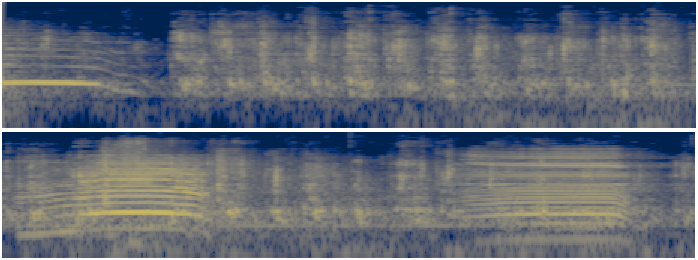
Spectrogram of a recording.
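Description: Eight Friesian cows in a drawing room moo in three loud, drawn-out, low bellows, one at the start, one midway and one near the end, with a steady rattling, clattering noise filling the gaps between them.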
